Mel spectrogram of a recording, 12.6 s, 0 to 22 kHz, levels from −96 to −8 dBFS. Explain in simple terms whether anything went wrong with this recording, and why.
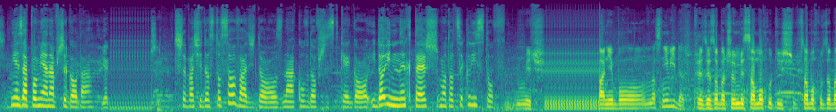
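Yes, twice. From 1.68 to 2.28 seconds and again from 8.2 to 9.0 seconds, the sound turns into a rapid, rattling stutter that repeats 25 times a second. This is a system hang loop: the computer briefly froze, and the sound hardware kept replaying the last 40-millisecond scrap it held. Each time, well over half a second of real audio never reached the recording.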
